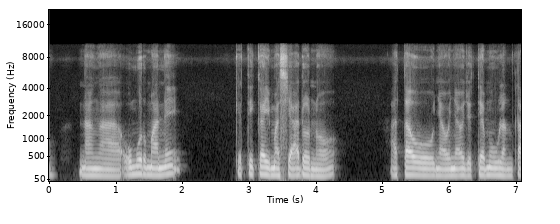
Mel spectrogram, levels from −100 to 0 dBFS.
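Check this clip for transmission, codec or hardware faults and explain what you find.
One codec fault runs through the whole clip: 4-bit ADPCM compression. The codec stores each speech sample as a coarse 4-bit step from a prediction, so the quantisation error rides on the signal as gritty hiss that swells with loud syllables and roughens sharp attacks. Nothing above 10.7 kHz remains, which fits a sample rate near 22 kHz and a stream of about 88 kbps.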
